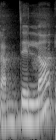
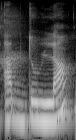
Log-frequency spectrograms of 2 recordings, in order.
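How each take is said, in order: First: "Abdullah" said as ab-di-la, with a short i in the middle; wrong pronunciation. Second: "Abdullah" said as ab-du-la, with a clear u in the middle; correct pronunciation. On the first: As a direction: mispronounce "Abdullah" with an i sound in the middle. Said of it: "Not Abdullah". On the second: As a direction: say "Abdullah" properly, with a u sound in the middle. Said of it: "Not Abdullah, it is". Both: Shown as a demonstration.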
